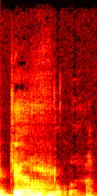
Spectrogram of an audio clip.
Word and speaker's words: dirl: Anyway, dirl, which is to thrill, to vibrate, to tremble or quiver. So, dirl, I should be saying. Imagine you're rolling your R's.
